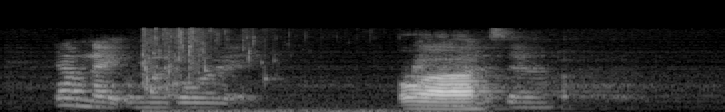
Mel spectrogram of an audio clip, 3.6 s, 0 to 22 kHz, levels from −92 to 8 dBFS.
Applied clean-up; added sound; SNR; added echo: none; Water / Splash, splatter; 18 dB; reverberation time 0.2 s.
